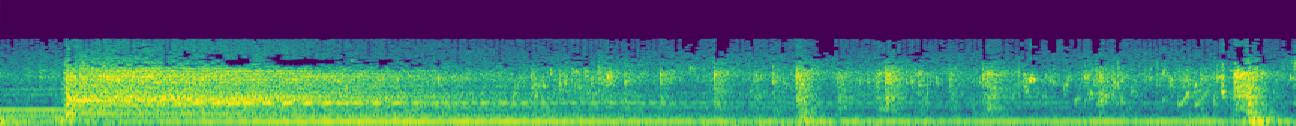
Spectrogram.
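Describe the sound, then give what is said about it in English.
Gentle water sloshes and laps against a sailboat showing no lights as it moves slowly up the dark Nile late at night, with soft irregular splashes over a steady low drone, no voices present. “Now, late that night, a sailboat showing no lights is moving slowly up the dark river.”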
